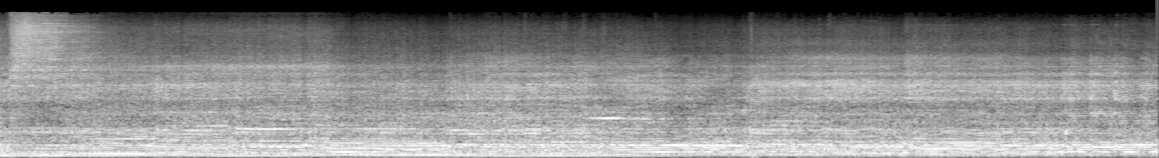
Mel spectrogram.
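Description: Live band of electric guitar, bass guitar and drum kit playing loud rock, continuous throughout. Bright cymbal crashes ring out at the start and fade about a second in.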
